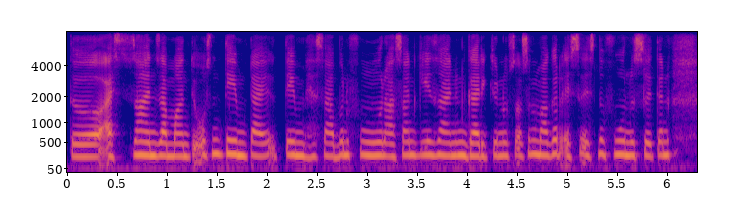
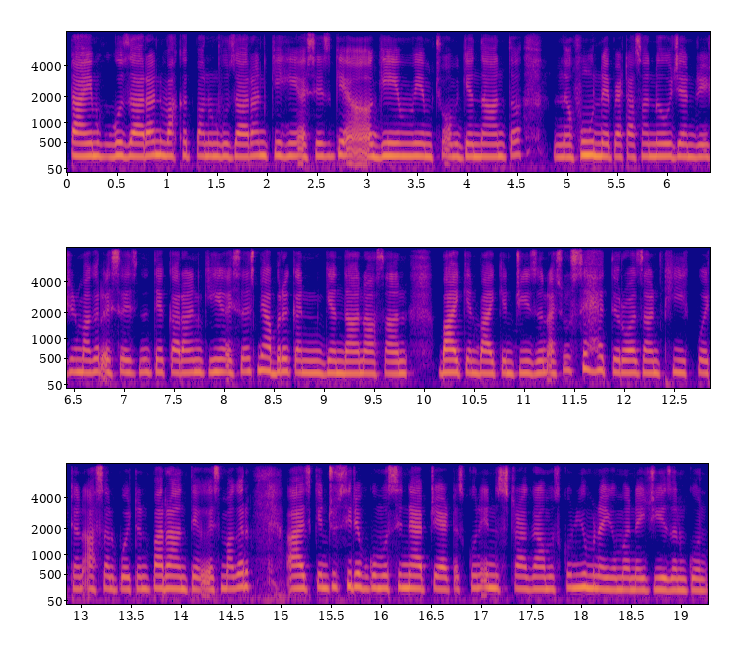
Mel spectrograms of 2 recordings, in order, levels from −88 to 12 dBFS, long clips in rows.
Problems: background sounds at intervals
